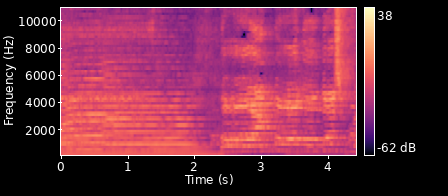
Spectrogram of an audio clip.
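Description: A woman singing a long held note in a jazz-blues song over instrumental accompaniment; the notes change to a new chord about two and a half seconds in.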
